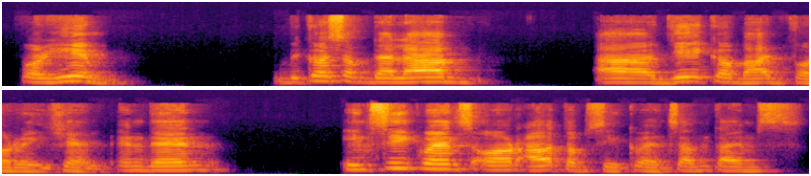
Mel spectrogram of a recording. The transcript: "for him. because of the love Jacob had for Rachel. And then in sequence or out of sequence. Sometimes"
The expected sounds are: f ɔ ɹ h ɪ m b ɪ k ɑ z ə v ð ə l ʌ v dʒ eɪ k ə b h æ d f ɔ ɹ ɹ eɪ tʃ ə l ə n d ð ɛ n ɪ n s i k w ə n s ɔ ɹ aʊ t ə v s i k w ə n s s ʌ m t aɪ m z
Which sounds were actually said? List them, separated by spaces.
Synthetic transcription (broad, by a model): f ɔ ɹ h ɪ m b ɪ k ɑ s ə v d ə l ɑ b dʒ eɪ k ə b h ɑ d f ɔ ɹ ɹ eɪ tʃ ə l ə n d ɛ n ɪ n s i k w ə n s ɔ ɹ aʊ t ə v s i k w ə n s s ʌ m t aɪ m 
